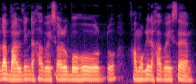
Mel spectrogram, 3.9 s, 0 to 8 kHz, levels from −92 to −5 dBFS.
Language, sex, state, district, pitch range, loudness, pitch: Assamese, male, Assam, Sonitpur, 110-120 Hz, -18 LUFS, 115 Hz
